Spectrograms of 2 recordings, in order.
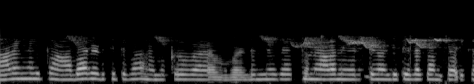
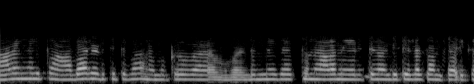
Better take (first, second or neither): second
